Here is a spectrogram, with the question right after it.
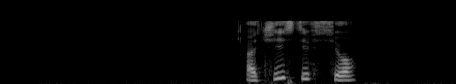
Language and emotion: Russian, neutral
